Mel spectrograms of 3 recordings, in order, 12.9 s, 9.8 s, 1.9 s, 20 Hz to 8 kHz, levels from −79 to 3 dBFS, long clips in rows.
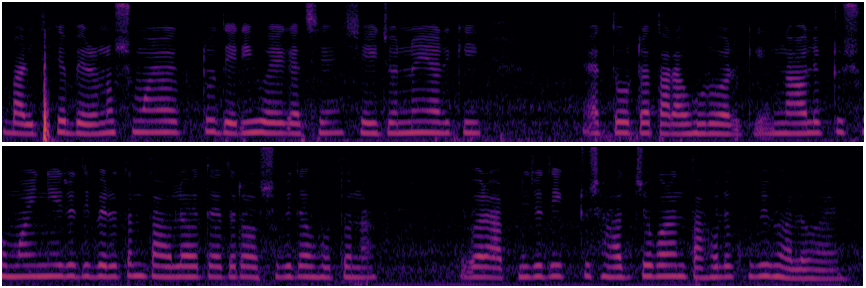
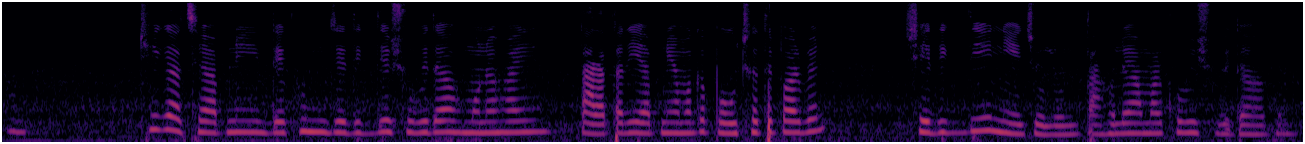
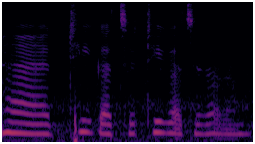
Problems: none marked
